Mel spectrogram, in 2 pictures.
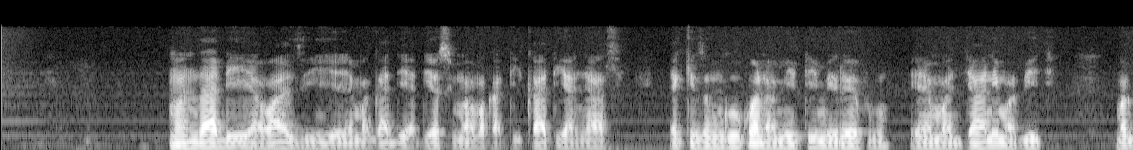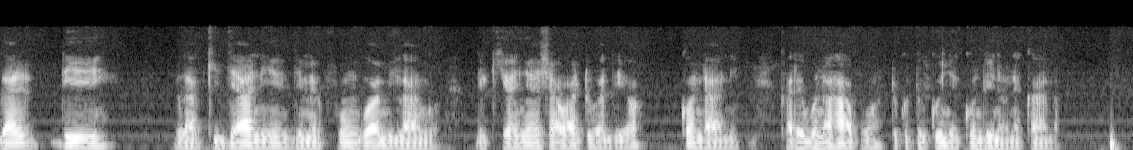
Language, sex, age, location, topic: Swahili, male, 18-24, Nairobi, finance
